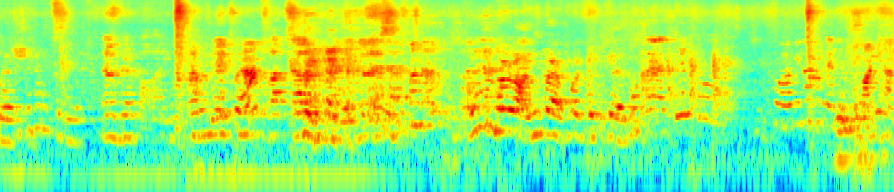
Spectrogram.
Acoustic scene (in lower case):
crowded indoor space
